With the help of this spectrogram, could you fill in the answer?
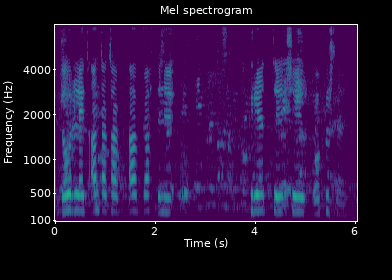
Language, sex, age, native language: Icelandic, male, 13, Icelandic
